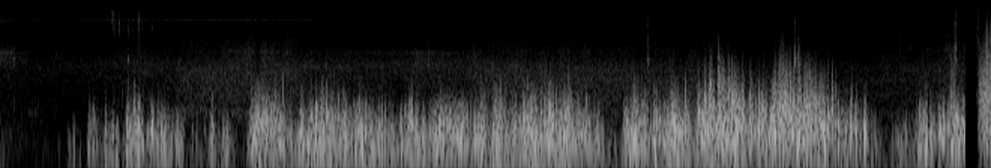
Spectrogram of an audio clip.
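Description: Wind blows in strong gusts outdoors.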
